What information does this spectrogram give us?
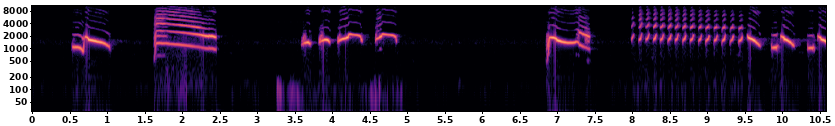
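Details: Black-throated laughingthrush singing varied phrases: hooked falling whistles, a long harmonic whistle, short rising notes, and a rapid rattle-like series of clipped notes near the end.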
